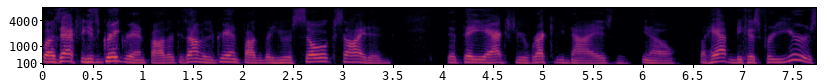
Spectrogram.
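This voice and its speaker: This man talks at a very fast pace in a fairly high pitch. The background is quiet. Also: ordinary pitch variation. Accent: American. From US Midwest, Kankakee, Illinois. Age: 60s. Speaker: author. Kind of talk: author talk Q&A. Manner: halting.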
